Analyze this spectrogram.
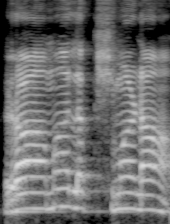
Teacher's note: ಮೂರು ವ್ಯಂಜನಗಳಇರುವುದರಿಂದ ಲ ಮೇಲೆ ಆಘಾತ ಕೊಟ್ಟಿಲ್ಲ ಸಹಜವಾದ ಆಘಾತ ಬರ್ತದೆ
